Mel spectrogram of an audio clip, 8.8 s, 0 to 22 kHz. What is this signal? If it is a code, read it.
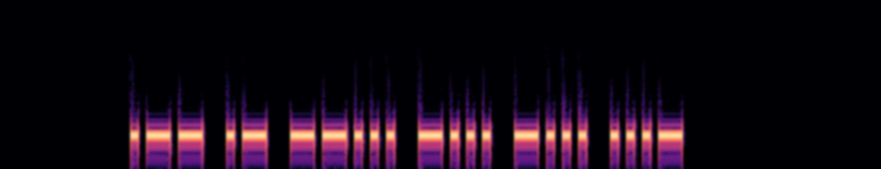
Morse code, heard as a keyed tone, about 16 wpm, 700 Hz. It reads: WA7BBV
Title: USA Call Signs - 6 Characters - Repeated 3x - 15wpm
